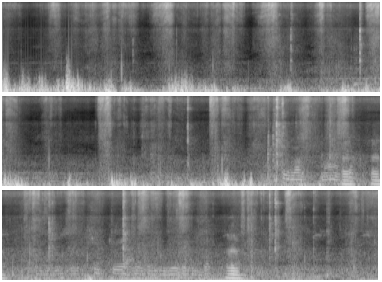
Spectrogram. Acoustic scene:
residential area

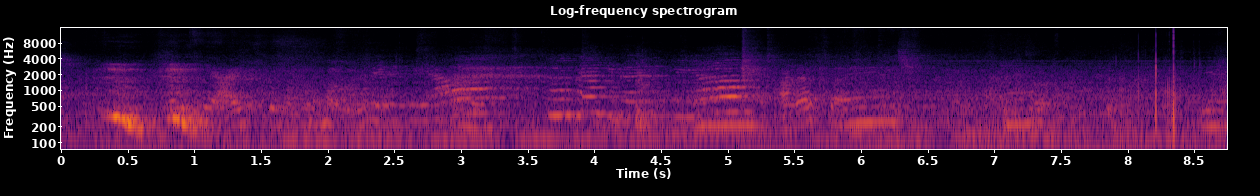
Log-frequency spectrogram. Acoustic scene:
cafe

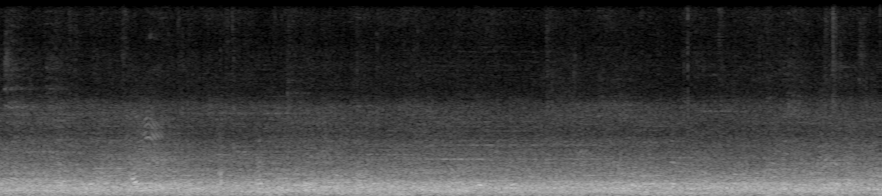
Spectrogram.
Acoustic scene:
crowded indoor space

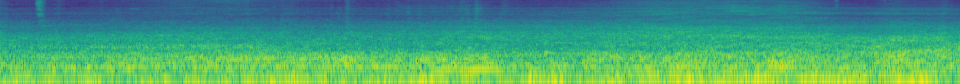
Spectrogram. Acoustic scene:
street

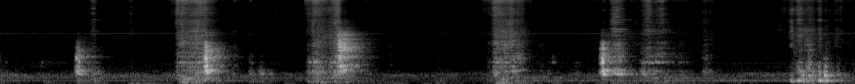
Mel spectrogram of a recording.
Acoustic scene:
kitchen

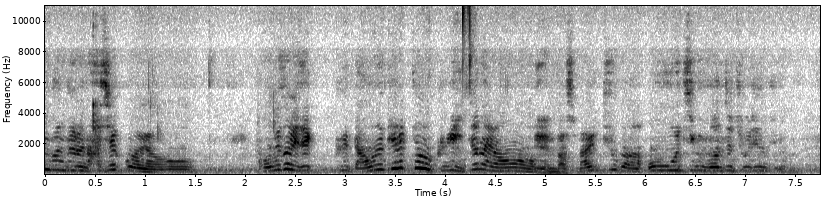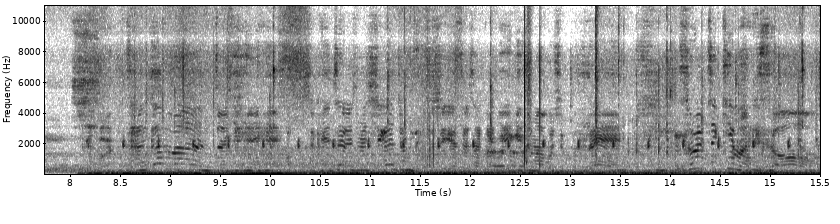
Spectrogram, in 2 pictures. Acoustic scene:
car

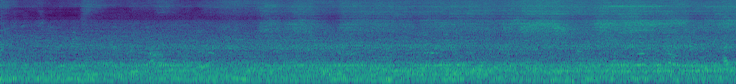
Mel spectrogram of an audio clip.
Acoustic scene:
subway train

